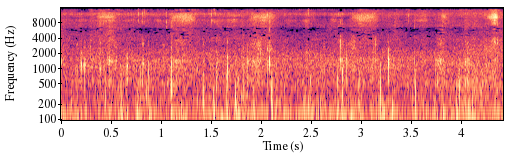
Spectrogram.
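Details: French Bulldog Lucy gnaws a deer antler taken from her sister Katie: dense, rapid crunching and tapping clicks, several per second, over a quiet room's low hum.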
